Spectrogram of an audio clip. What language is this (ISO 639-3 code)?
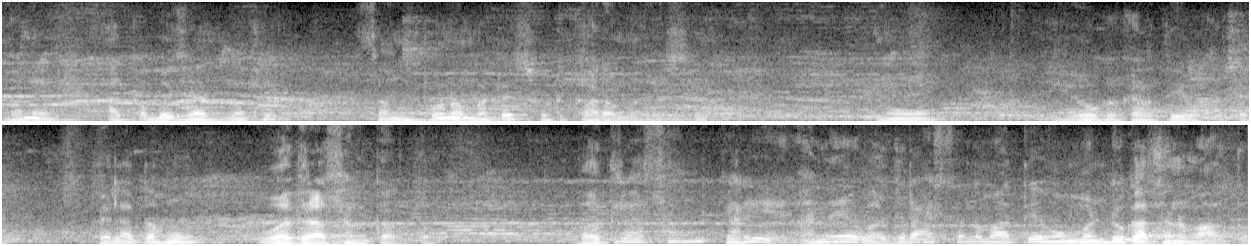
guj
